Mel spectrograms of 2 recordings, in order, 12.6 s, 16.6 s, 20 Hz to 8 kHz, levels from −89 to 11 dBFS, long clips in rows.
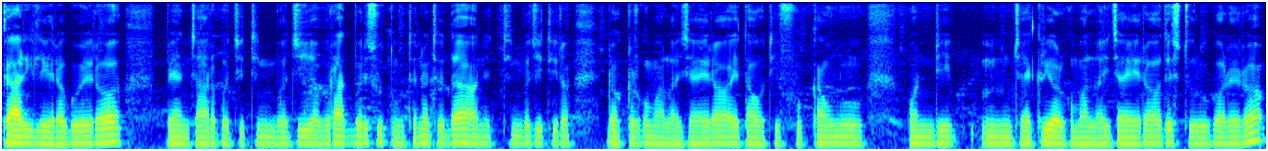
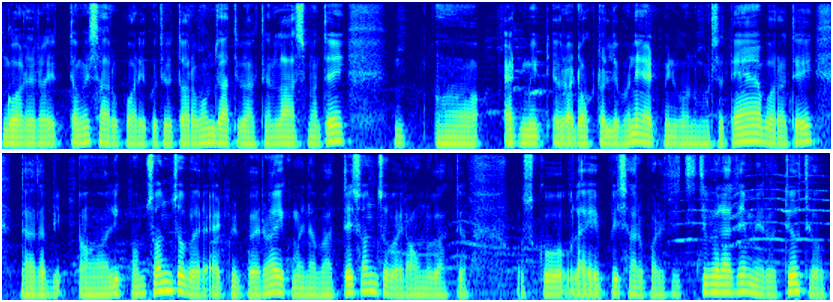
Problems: continuous background conversations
